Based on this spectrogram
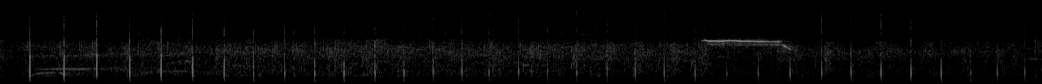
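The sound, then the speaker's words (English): An audience applauds the mothers present on Mother's Day, steadily for about ten seconds, a dense patter of many hands clapping at a fairly even level, with a brief high whistle-like tone rising over it partway through. “So why don't we just give you moms, you incredible, awesome moms, a big round of applause.”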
